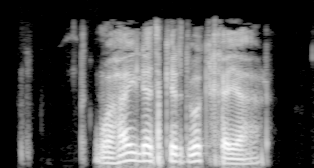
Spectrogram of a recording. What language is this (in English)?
Central Kurdish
